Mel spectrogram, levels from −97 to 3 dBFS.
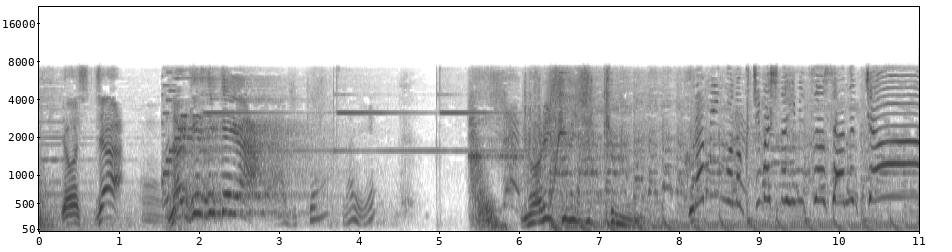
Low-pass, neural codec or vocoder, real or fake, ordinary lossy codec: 7.2 kHz; none; real; Opus, 64 kbps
